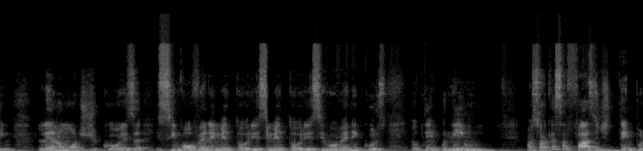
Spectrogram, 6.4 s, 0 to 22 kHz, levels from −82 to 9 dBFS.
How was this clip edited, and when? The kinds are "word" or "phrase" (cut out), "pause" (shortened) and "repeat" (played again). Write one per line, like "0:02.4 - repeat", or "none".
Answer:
0:01.6 - word
0:02.7 - repeat
0:04.2 - word

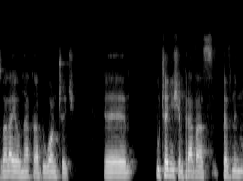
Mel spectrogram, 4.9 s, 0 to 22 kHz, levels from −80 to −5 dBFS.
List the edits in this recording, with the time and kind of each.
none

